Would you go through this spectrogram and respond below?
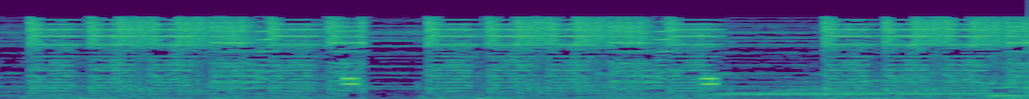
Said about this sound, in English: I have avoided answering the constantly ringing comlink. I know it's her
